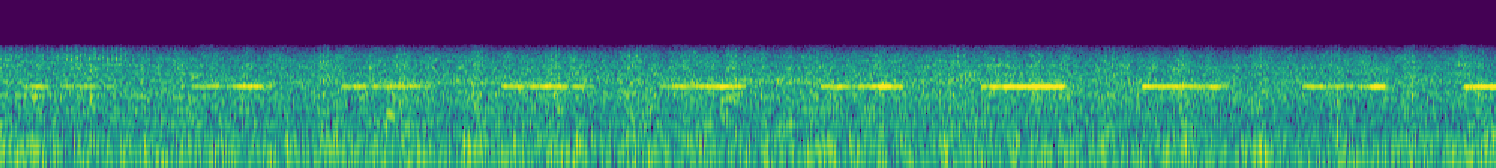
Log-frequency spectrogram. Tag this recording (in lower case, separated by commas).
truck, speech, vehicle, reversing beeps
